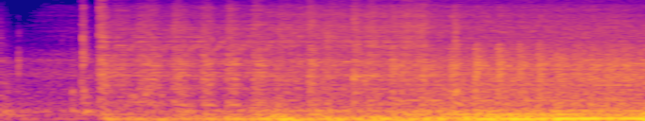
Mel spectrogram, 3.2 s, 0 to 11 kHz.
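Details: Holden Captiva 2.2 diesel, no start after EGR replacement: cranking with throttle after bleeding air from the fuel, it catches and builds into a lumpy, uneven clatter. Starts but runs rough with air still in the fuel.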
